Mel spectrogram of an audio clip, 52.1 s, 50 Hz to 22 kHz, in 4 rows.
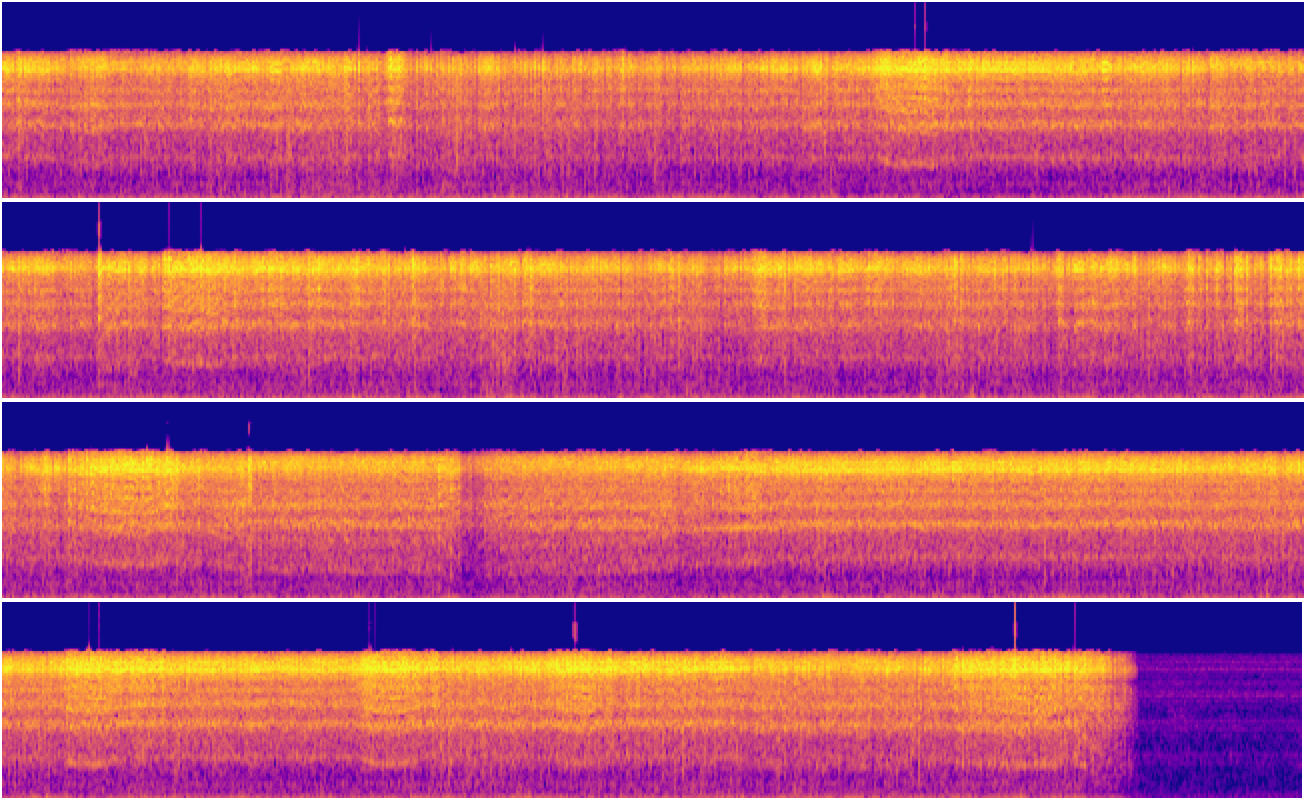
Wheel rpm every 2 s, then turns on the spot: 230, 240, 230, 230, 230, 230, 230, 230, 230, 240, 230, 240, 230, 230, 200, 160, 200, 230, 230, 230, 230, 230, 230, 220, 200, 20.
none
